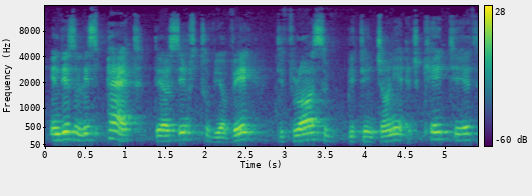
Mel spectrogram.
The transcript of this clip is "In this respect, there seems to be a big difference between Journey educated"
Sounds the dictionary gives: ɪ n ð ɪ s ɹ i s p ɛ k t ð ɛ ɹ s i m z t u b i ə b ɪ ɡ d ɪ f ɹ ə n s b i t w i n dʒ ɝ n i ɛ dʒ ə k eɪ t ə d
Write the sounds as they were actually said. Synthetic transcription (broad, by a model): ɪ n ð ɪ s l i s p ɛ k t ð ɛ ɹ s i m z t u b i ə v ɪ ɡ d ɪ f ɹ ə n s b i t w i n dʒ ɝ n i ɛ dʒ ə k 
